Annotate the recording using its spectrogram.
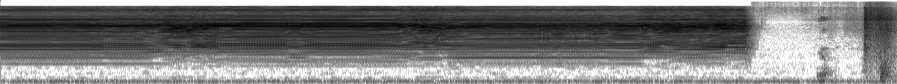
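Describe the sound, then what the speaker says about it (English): A cheap electric razor buzzes steadily and loudly as it shaves a face, holding one even drone for about eleven seconds before cutting off, followed by a few faint handling noises. "It's a good shave for a cheap razor."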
